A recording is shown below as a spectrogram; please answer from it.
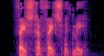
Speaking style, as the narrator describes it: Eidolon growled

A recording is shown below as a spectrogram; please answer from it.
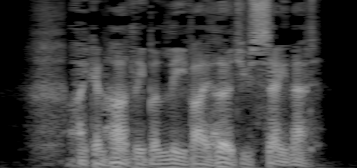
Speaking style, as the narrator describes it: he snarled

